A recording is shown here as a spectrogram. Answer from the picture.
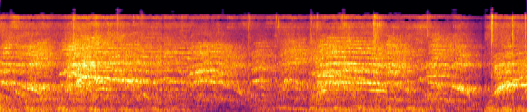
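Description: A group of young female cheerleaders screaming and cheering together in excitement at a stunt. The shouting comes in two swells, dipping about halfway through.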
